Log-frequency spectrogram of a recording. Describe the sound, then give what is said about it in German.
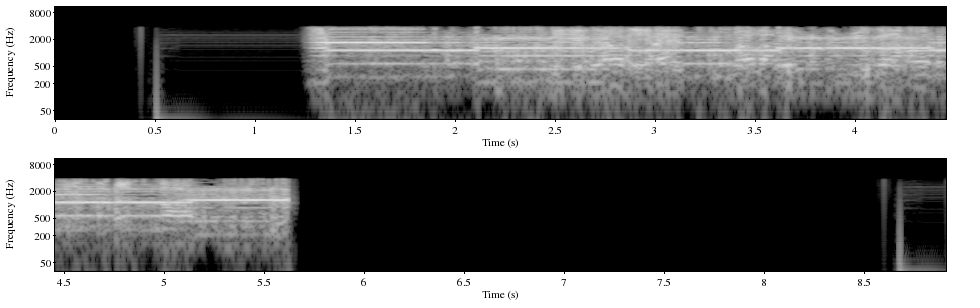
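A loud, steady wailing siren tone sounds for about four seconds, shifting pitch slightly, in the background of a radio transmission, heard through a narrow, radio-like channel before cutting off abruptly. “Entweder über Telefon oder nochmal langsam und deutlich, am besten ohne Sirene im Hintergrund.”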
